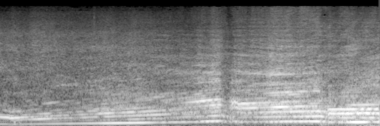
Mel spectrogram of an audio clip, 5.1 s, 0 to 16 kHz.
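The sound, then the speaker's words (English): A Honda RC45 factory racing motorcycle's engine holds a loud, continuous buzzing note at a road-racing event, its pitch wavering briefly midway before climbing slightly toward the end. “Philip joins us today riding his own factory RC45 Honda.”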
